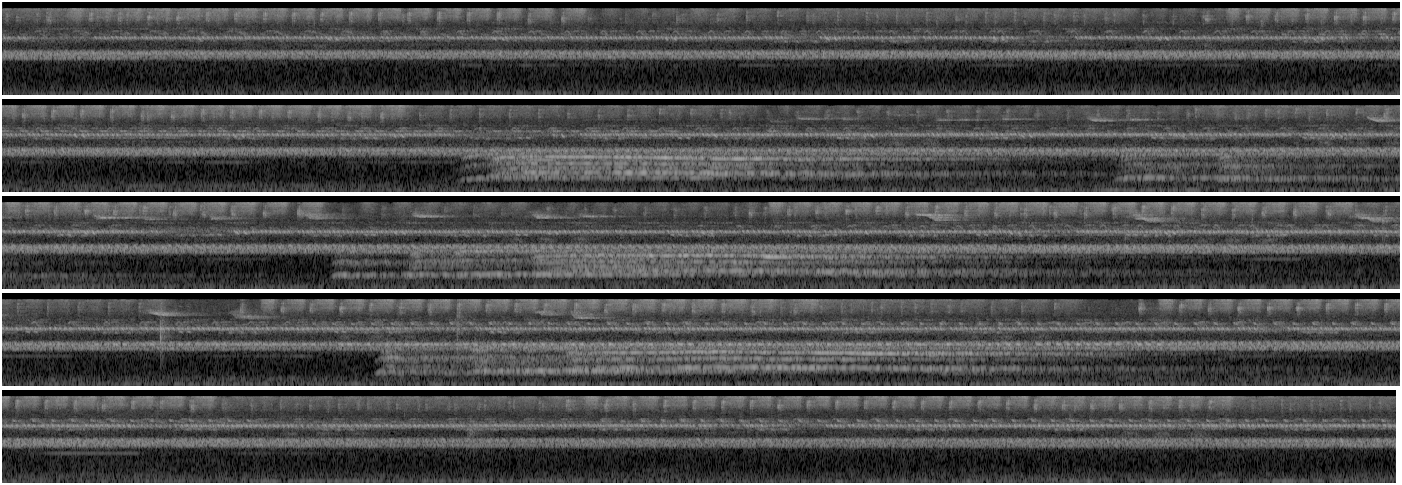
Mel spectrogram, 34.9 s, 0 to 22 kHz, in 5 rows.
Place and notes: Edward G Bevan Fish and Wildlife Management Area, Millville, NJ, USA - distant coyote
A coyote soloed in the distance as I observed the Perseid meteor shower. (fostex fr-2le; at3032)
